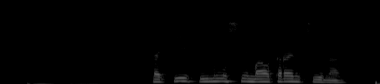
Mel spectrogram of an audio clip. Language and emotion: Russian, neutral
